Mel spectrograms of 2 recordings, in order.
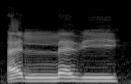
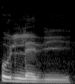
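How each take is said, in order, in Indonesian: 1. Kata itu diawali dengan vokal a. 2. Kata itu diawali dengan vokal u. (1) "selama-lamanya dia allazi" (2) "ataupun ullazi"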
